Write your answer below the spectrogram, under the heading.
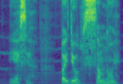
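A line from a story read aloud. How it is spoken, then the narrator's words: Hoarse, breaking voice. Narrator (Russian): Голос хрипел и срывался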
